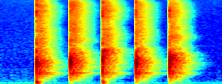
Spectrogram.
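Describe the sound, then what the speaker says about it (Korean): Five loud, sharp hand claps in a steady, evenly spaced rhythm, each with a short decaying tail, heard close up with no talking. "매우 기분 좋은 소식이기 때문에 크게 박수 한번 치고 가도록 하겠습니다"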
